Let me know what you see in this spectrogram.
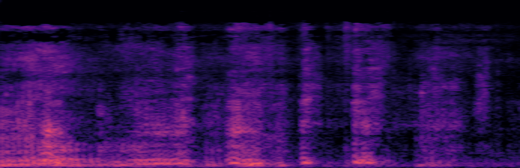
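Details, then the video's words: Two dogs fight tug-of-war over a new toy duck, producing deep, rumbling growls that swell and fade in several pulses, the loudest near the start and middle. "Dog fight"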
